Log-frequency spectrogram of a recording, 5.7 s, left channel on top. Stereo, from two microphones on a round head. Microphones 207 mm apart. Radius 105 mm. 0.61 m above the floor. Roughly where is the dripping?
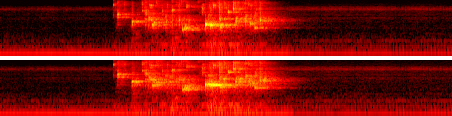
Centre.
